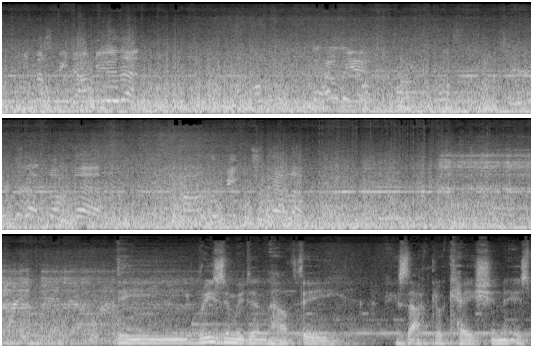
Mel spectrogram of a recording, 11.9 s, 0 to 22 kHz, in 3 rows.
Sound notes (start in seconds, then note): 2.3 rescuers chatting; 5.9 rescuers chatting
